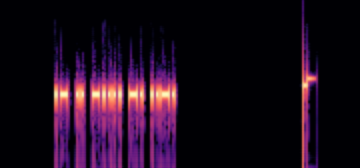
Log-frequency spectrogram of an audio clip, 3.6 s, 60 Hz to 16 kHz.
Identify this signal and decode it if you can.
Morse code, heard as a keyed tone, about 40 wpm, 700 Hz. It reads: AI6NF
